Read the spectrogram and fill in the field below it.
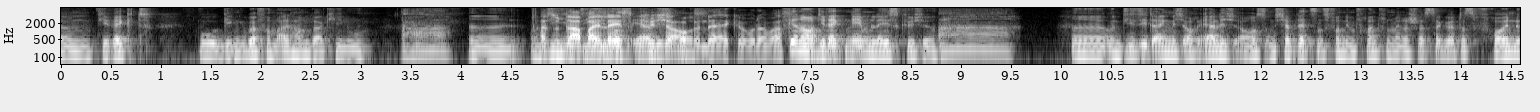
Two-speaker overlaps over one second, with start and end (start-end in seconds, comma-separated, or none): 4.8-6.5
